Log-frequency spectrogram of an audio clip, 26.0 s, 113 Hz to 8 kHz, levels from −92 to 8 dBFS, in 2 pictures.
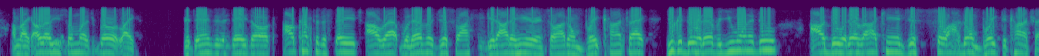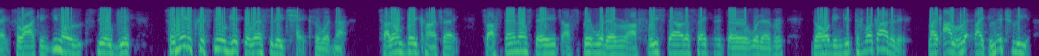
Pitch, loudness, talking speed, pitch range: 145 Hz, -26 LUFS, 250 wpm, 130-155 Hz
